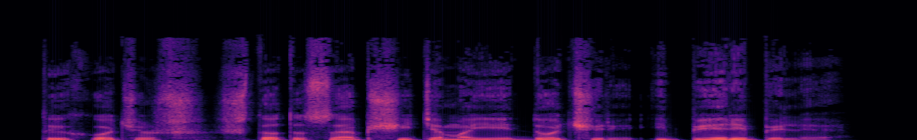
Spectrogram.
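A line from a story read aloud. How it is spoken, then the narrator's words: Gasping yet menacing. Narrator (Russian): Змееглав задыхался через каждое слово, но речь его от этого звучала не менее грозно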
